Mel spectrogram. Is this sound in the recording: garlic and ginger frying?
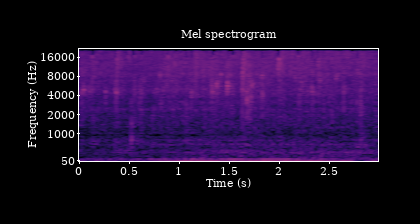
yes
